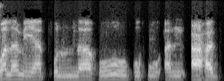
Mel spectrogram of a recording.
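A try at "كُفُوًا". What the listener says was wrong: কুফু আন হয়ে গেছে, এবার কুফু ওয়ান। ওয়ান। কুফু ওয়ান।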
